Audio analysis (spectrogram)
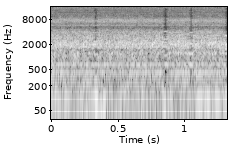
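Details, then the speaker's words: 2002–06 Toyota Corolla 1.3 L 2NZ-FE petrol idling with no load, accessories off, fuel pressure steady at 47 psi (spec 44–50): short, steady four-cylinder idle, even hum, light injector ticking, no misses or surging; normal idle. "this reading is being recorded with engine running at ID and there are no uh extra load on the engine all the accessories are off"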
